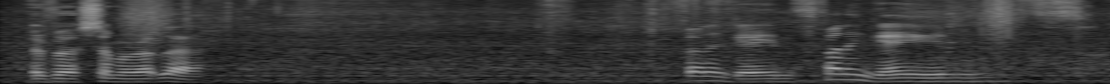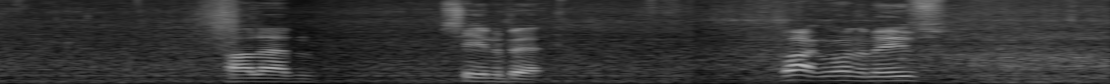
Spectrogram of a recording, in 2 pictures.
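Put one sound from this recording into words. A man talks calmly and close to a microphone, in short bursts.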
